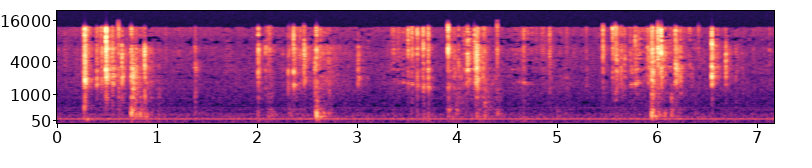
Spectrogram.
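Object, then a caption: Soap bar scraped with a utility knife blade. A utility knife blade scrapes and carves shavings off a solid, hand-sized white rectangular soap bar held in the palm. Short, crisp, bright scraping strokes come in uneven bursts over a steady low hum.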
